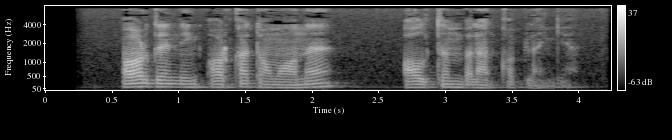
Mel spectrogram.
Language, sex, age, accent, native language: Uzbek, male, 18-24, Buxoro, Uzbek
